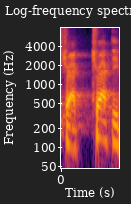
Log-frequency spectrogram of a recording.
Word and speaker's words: Tracti: bid is $547,434 from, I'm not even sure how to pronounce that, Tracti LLC? It's Tracti, Jameson. Okay, I just need to say with more confidence I would have been right.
